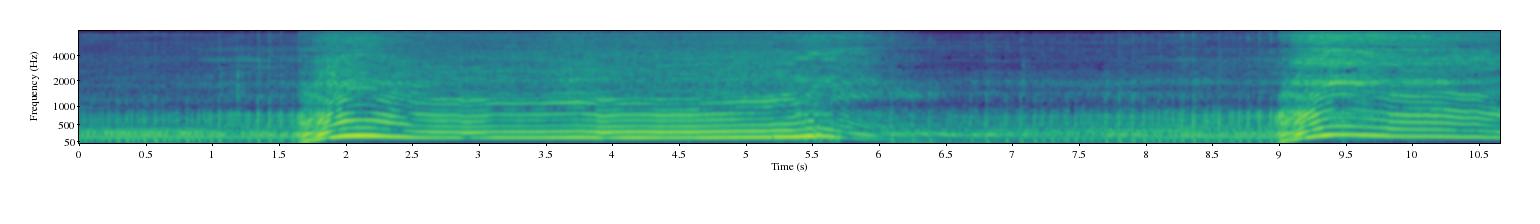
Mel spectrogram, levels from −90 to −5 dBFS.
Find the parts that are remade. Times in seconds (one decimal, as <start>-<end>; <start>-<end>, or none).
5.2-5.7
